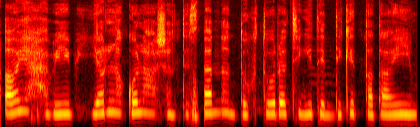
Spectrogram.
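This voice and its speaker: A doting cartoon mother squirrel played by a woman with an Egyptian accent. She coaxes her child quickly in a mellow, slightly raised voice. The recording is dry and close. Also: a little high, flat delivery, breathy edge, no echo. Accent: Egyptian Arabic. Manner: coaxing, motherly. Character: loving mother squirrel, doting but firm.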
